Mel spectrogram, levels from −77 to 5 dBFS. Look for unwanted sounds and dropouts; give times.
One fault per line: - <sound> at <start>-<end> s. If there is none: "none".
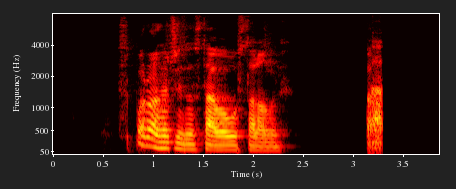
- laugh at 3.1-3.3 s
